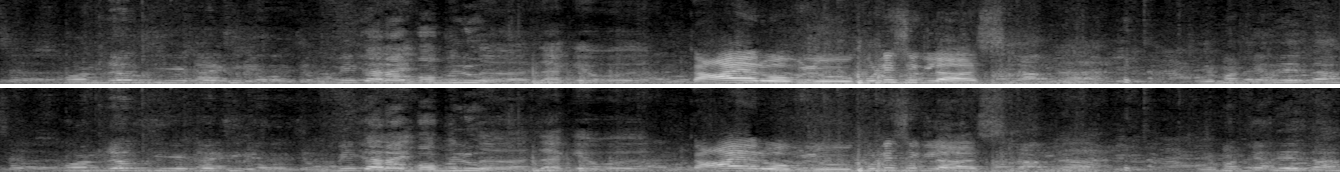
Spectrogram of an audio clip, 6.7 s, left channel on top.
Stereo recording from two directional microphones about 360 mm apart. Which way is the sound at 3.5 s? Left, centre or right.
Left.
